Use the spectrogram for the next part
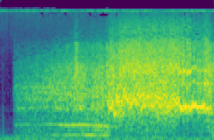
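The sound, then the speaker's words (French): A car brakes hard, its tires letting out a loud, rising squeal that stretches across a couple of seconds over a rumbling engine, with no voices. “Côté freinage. J'ai rien contre.”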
